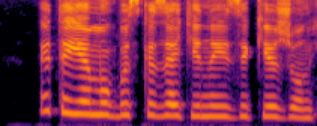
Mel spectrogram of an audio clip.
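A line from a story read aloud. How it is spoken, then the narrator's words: Giggling. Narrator (Russian): хихикнул человек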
